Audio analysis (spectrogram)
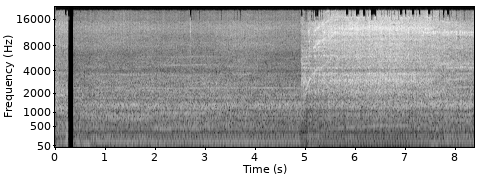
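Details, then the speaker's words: Predator 4000 generator, wouldn't start after sitting four months, running after repair: old gas had gummed the carburetor valve stuck closed, freed with carb cleaner and adjusted; steady even drone, no misses, surging or knocking; normal running. "basically what happened was all that old gas gummed up that valve and it was stuck closed that's some carb cleaner sprayed in there and loosen it all up adjusted it all put the cover back on and now it is gonna start"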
